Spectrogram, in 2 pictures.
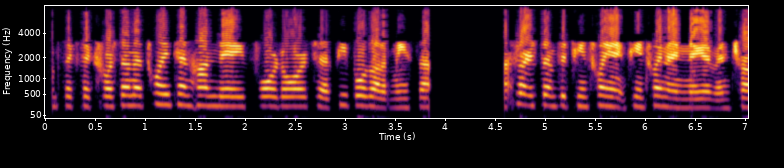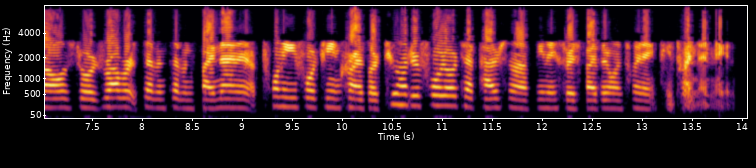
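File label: Sheriff East County, scanner audio trunk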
